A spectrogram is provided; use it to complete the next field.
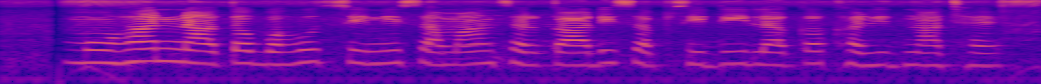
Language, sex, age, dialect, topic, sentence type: Maithili, female, 18-24, Angika, agriculture, statement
